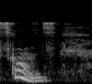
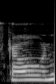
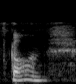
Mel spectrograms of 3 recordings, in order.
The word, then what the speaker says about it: scone: And I was like, no, you pronounce it the wrong way. It's not how you say it. It's scone, not scone. And then I realized, okay, you can really say scone.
